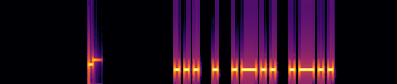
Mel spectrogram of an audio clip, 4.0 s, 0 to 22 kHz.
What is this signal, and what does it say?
Morse code, heard as a keyed tone, about 25 wpm, 700 Hz. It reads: SELL
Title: Sentences from Top 1100 Words - New Word Drill Alt - 25wpm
